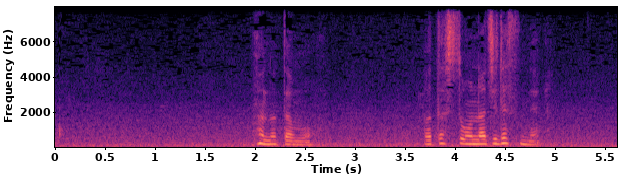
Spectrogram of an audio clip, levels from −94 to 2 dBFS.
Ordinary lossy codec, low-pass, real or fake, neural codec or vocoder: none; none; real; none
